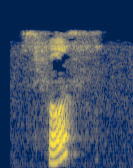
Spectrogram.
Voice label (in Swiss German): "fass", alsace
